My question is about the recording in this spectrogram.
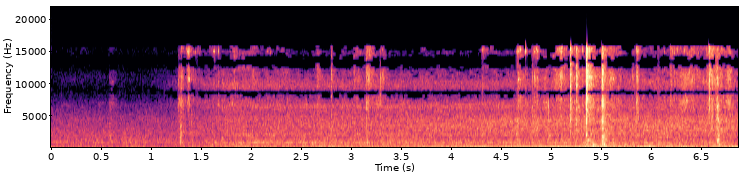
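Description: Fire engine's diesel engine running at idle, a steady low drone that grows louder about two seconds in. A few light knocks about five seconds in come from hose being pulled off the hose bed.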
